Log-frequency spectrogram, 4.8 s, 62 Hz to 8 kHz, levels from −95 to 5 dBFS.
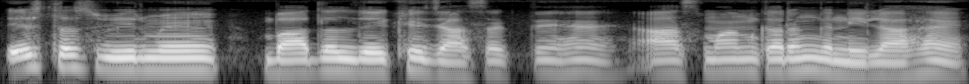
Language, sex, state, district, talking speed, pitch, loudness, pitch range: Hindi, male, Arunachal Pradesh, Lower Dibang Valley, 160 wpm, 130 Hz, -15 LUFS, 120-140 Hz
